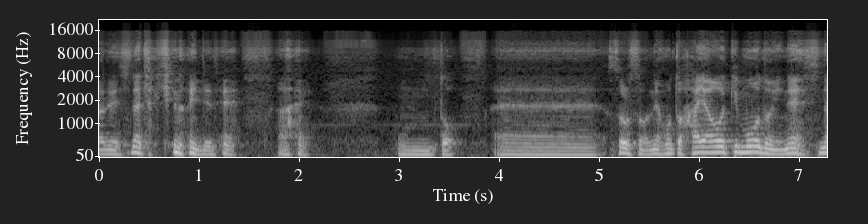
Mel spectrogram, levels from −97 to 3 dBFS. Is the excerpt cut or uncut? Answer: uncut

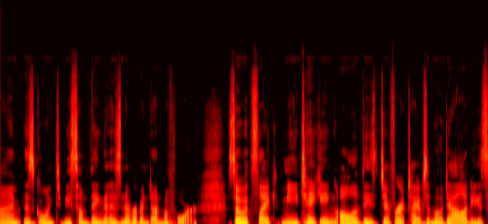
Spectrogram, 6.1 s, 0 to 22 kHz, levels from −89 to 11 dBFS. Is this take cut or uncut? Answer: uncut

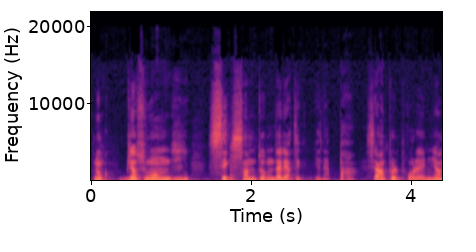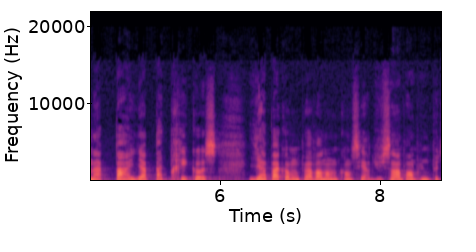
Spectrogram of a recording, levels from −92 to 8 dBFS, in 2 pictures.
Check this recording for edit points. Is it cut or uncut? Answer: cut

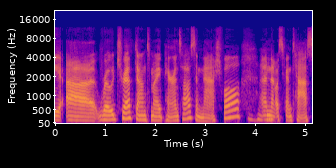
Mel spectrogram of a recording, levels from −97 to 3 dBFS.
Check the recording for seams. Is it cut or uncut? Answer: uncut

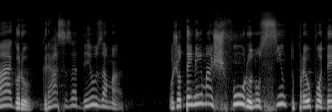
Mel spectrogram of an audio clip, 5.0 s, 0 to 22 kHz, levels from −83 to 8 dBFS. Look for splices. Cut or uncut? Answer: cut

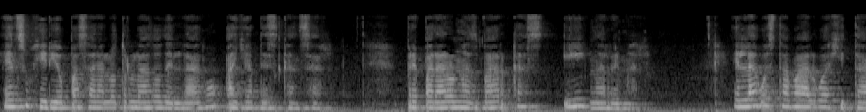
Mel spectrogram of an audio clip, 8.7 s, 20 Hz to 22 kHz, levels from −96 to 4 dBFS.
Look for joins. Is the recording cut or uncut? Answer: cut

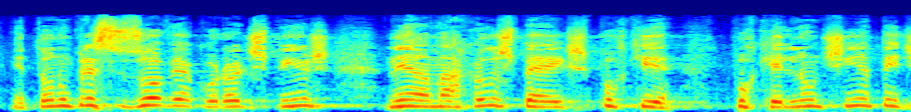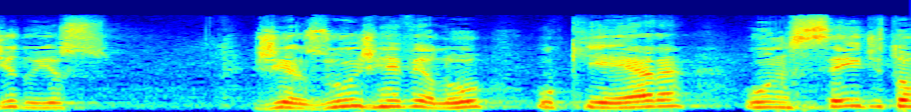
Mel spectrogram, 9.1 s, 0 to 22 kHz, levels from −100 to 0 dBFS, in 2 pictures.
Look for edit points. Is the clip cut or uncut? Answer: uncut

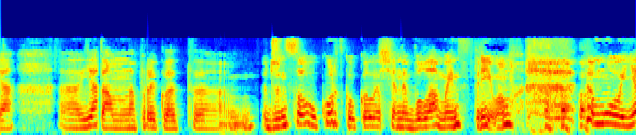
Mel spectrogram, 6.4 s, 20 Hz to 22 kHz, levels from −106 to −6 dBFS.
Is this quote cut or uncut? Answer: cut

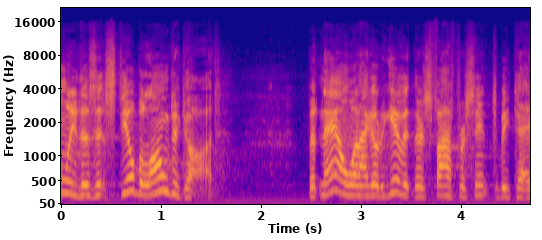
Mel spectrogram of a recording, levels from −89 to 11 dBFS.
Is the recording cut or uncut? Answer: uncut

